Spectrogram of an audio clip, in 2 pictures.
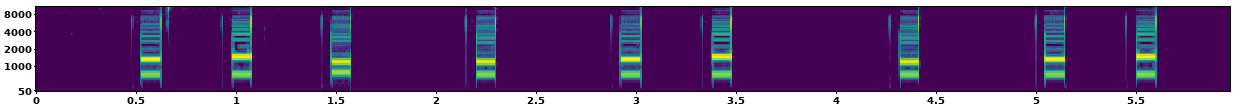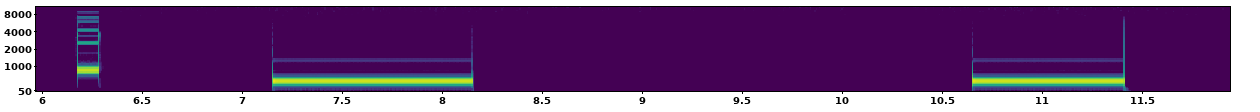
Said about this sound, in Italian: Dai, faccio il numero.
